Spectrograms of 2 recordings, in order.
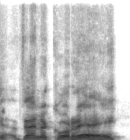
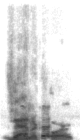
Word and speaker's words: Vanacore: And I'm here with first-time offender, first-time hazing for Vanacore, or Vanacore, depending on how you want to pronounce it.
